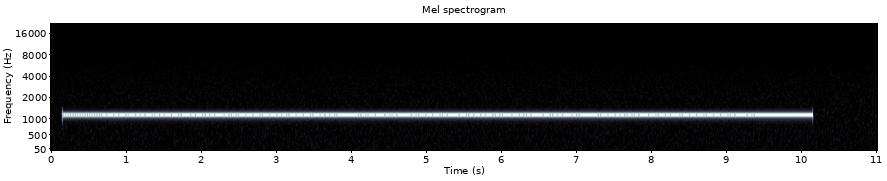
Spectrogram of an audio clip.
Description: PSK31 (31.25 baud), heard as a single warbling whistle, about 1130 Hz.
